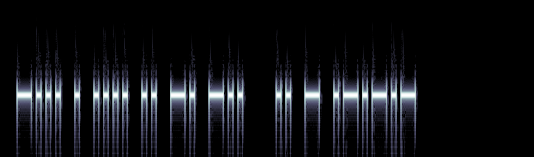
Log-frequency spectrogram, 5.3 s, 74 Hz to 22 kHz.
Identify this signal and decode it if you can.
Morse code, heard as a keyed tone, about 25 wpm, 700 Hz. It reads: BEHIND IT.
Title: Sentences from Top 500 Words and Abbreviations 25wpm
